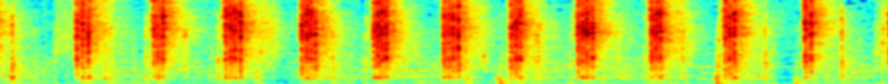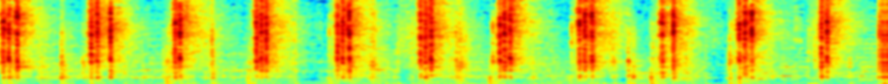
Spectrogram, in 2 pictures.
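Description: A screwdriver driving a screw while an LED dimmer switch is fitted into a wall box, a fast even series of close ratcheting clicks repeating roughly twice a second, alone without talk.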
